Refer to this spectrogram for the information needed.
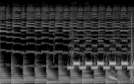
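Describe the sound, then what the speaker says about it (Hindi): A mobile phone rings at night with a repeating electronic ringtone melody, its bright tones pulsing steadily and close, with no voices over it. "ये रात को किसका फोन है?"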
